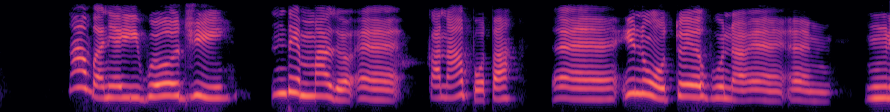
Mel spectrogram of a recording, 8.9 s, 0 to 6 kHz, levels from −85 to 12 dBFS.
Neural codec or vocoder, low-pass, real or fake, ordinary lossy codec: codec, 16 kHz, 4 kbps, X-Codec, HuBERT features, trained on LibriSpeech; 5.4 kHz; fake; none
